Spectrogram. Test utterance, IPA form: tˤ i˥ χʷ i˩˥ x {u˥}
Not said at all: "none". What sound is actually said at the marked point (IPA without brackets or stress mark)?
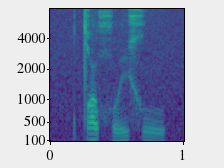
u˧˩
